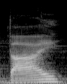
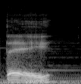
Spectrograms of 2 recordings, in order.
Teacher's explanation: Thigh spells the voiceless th sound, whereas they spells the voiced th sound.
